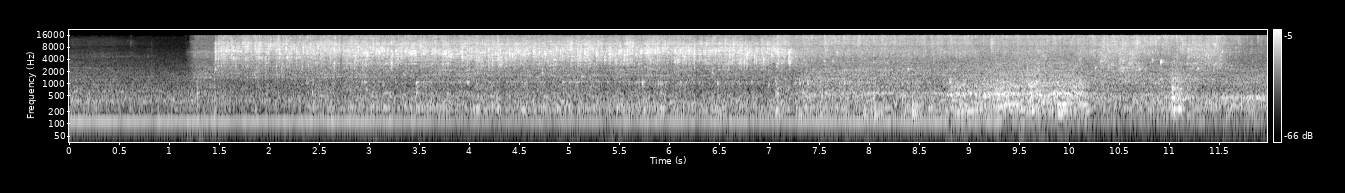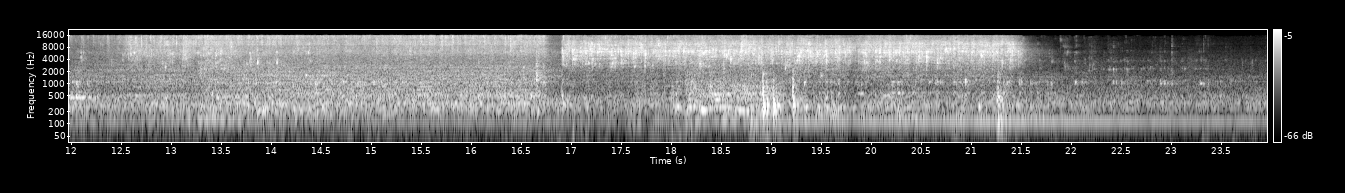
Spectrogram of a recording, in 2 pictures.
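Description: Water from a pull-out kitchen faucet sprayer hitting the basin of a kitchen sink: turned on about a second in, a steady hiss that changes in tone a few times, then shut off near the end.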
